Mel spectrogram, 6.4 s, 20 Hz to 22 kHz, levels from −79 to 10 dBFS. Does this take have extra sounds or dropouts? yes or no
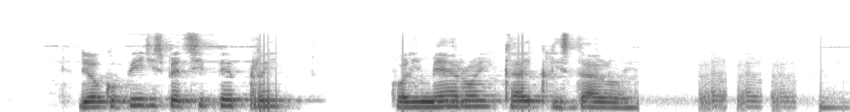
yes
